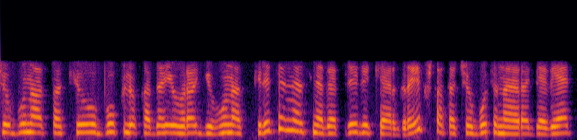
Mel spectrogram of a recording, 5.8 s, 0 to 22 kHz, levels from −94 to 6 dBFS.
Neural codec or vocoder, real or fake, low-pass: none; real; 3.6 kHz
